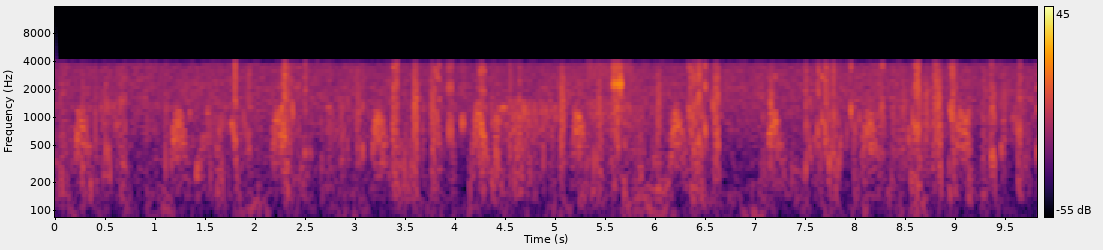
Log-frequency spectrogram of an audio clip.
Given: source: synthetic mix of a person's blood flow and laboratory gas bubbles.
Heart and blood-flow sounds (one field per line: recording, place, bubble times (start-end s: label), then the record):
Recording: Doppler ultrasound of blood flow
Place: subclavian vein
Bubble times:
0.00-0.17 s: bubbles
0.23-0.77 s: bubbles
1.06-1.21 s: bubbles
1.32-1.99 s: bubbles
2.17-2.58 s: bubbles
2.64-2.95 s: bubbles
3.04-3.12 s: bubbles
3.32-3.61 s: bubbles
3.77-3.88 s: bubbles
3.90-4.16 s: bubbles
4.19-5.04 s: bubbles
5.21-5.92 s: bubbles
5.96-6.03 s: bubbles
6.17-6.25 s: bubbles
6.28-6.67 s: bubbles
7.02-7.12 s: bubbles
7.17-7.25 s: bubbles
7.29-8.10 s: bubbles
8.25-8.31 s: bubbles
8.44-9.18 s: bubbles
9.35-9.50 s: bubbles
9.55-9.83 s: bubbles
From the record:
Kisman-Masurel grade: 342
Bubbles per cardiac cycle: rolling drumbeat, 9 or more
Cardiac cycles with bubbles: 100%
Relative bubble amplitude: moderate (0.250 to 0.450)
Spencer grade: 3 (all of the cardiac periods contain showers or single bubble signals, but not dominating or overriding the cardiac motion signals)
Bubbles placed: anywhere in the cardiac cycle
